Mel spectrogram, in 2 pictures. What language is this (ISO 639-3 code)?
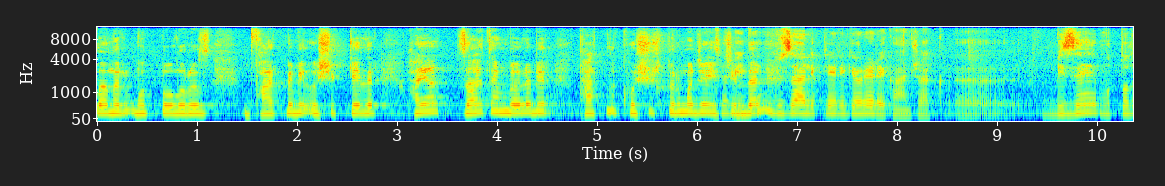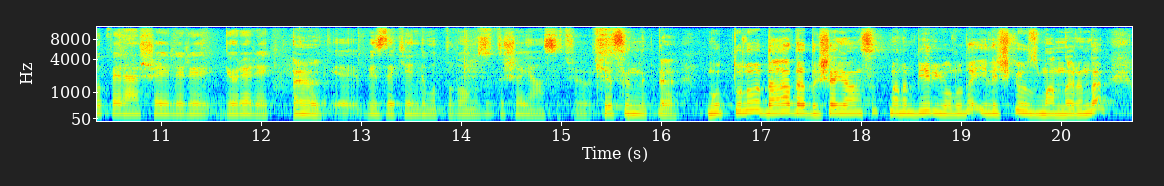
tur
